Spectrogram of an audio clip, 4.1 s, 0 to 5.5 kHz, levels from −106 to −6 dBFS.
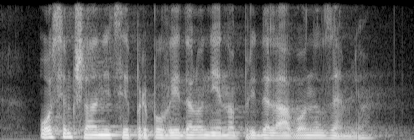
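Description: No technical faults can be heard anywhere in this speech recording, and the signal holds steady throughout.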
